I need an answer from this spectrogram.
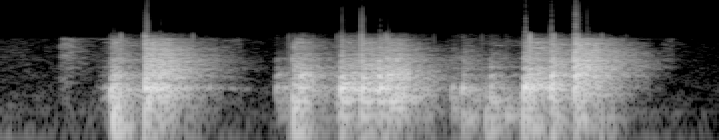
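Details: Dippie the dog giving three drawn-out, grumbling, harmonic vocal bursts in quick succession, each wavering and roughly half a second to a second long, with near silence around them.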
